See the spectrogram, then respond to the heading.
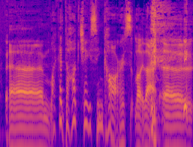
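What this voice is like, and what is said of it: Impression of Heath Ledger's Joker. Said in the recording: “It's a good impression”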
